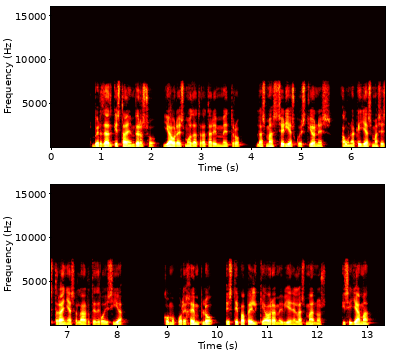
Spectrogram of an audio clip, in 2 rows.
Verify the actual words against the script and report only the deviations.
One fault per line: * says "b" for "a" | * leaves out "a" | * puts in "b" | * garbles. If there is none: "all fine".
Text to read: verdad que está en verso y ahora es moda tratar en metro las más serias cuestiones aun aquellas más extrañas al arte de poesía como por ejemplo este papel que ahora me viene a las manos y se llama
all fine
